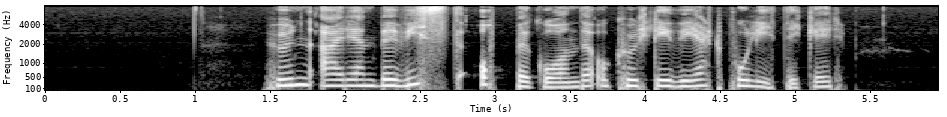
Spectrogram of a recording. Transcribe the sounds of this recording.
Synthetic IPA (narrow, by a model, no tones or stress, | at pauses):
hʉnæːɾeːnbəʋɪst̪ɔpəɡoːənd̪əʔoːkʰʉlt̪ɪʋeːʈpʰʊliːt̪ɪkəɾ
